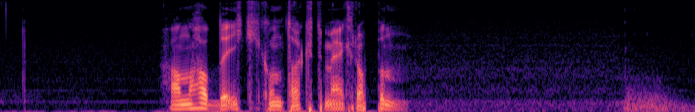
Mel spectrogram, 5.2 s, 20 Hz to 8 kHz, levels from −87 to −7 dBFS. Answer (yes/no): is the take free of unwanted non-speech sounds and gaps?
yes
